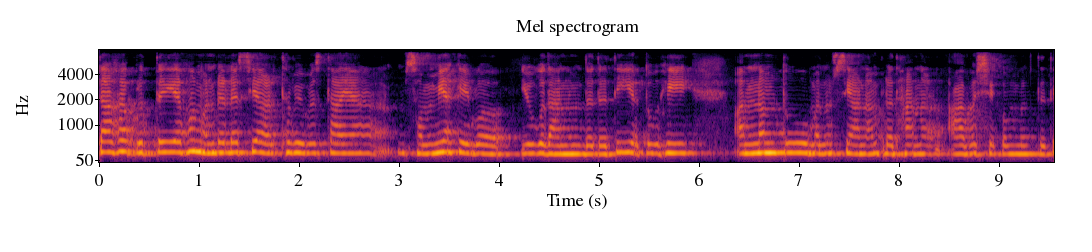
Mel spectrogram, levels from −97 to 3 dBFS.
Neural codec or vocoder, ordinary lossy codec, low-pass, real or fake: codec, 16 kHz, 16 kbps, FunCodec, trained on LibriTTS, 50 frames a second; none; 7.2 kHz; fake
